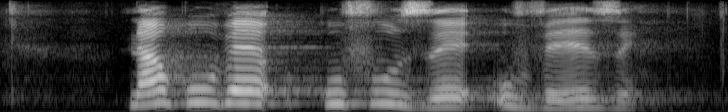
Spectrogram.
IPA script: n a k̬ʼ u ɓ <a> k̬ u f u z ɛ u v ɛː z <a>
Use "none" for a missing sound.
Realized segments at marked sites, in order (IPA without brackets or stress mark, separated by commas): ɛ, ɛ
